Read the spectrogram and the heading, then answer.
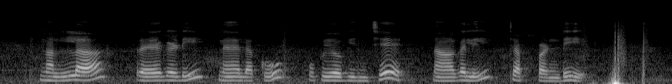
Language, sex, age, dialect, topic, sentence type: Telugu, female, 41-45, Utterandhra, agriculture, question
